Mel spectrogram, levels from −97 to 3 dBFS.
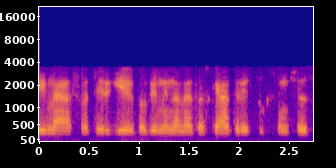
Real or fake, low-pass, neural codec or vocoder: real; 3.6 kHz; none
